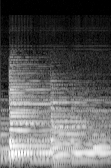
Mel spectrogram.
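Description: Slow background music on piano or electric piano: sustained chords, a new one struck just after the start and another about a second in.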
